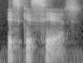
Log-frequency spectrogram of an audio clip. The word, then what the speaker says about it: esquecer: Esquecer is also a regular verb, and a pronunciation tip here, that U is silent. Esquecer.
